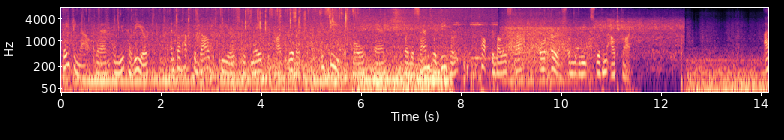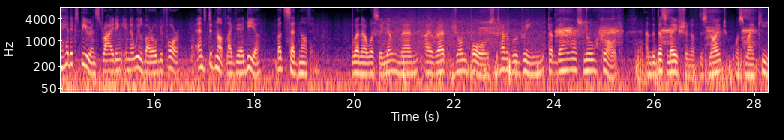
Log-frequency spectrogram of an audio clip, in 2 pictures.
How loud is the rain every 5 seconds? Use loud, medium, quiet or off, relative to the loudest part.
loud, loud, medium, quiet, quiet, quiet.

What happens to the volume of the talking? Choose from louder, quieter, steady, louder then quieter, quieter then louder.
steady.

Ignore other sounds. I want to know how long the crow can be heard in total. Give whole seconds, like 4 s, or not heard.
8 s.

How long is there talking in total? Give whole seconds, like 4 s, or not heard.
26 s.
